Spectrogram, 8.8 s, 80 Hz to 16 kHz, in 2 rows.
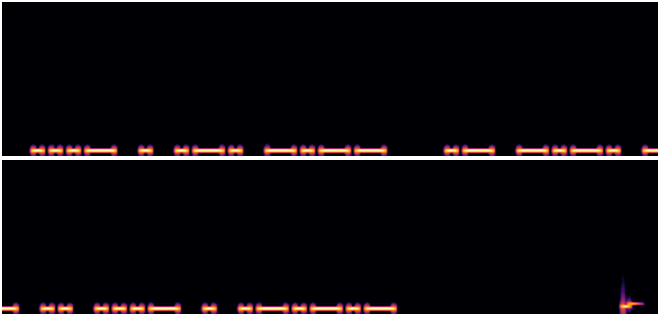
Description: Morse code, heard as a keyed tone, about 20 wpm, 700 Hz. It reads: VERY ACTIVE.
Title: Sentences from Top 1000 Words - Review Part 6 - 20wpm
